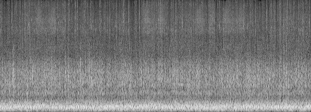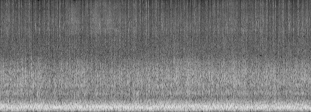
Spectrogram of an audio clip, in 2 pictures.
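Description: Rain patters steadily on a windshield.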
